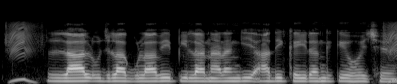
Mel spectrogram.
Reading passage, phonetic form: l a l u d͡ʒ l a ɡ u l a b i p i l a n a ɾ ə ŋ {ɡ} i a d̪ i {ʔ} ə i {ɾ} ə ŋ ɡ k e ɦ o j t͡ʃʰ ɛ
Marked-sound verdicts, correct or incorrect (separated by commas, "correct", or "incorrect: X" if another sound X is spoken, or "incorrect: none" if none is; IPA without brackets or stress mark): correct, incorrect: k, correct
